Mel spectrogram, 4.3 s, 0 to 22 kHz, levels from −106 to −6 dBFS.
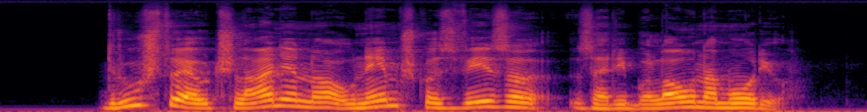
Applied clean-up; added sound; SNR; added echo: none; none; none; none.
